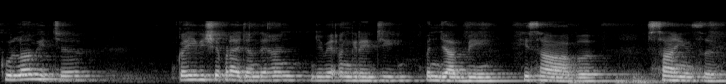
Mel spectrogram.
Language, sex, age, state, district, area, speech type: Punjabi, female, 45-60, Punjab, Amritsar, urban, spontaneous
